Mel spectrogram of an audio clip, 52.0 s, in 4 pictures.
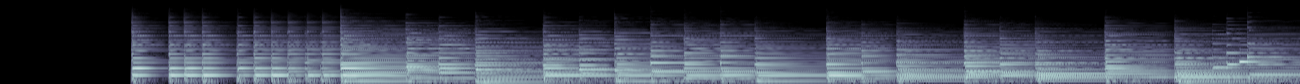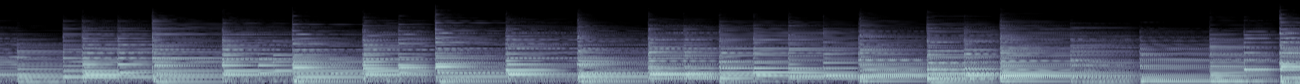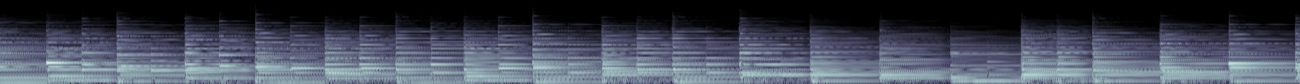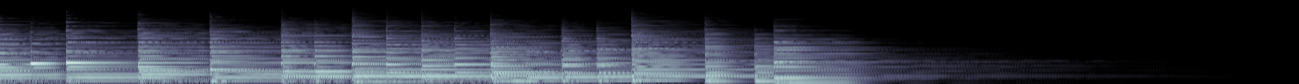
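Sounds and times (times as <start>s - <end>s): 
piano: 1.3s - 48.9s.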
